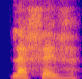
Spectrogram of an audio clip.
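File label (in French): "la feve", French; verduras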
